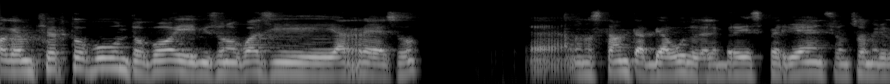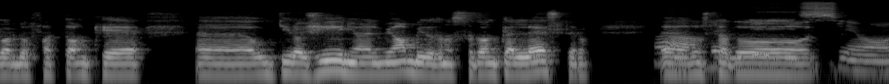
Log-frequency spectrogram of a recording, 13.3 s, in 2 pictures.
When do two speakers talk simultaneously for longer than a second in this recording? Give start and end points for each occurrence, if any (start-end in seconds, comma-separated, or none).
11.6-12.8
